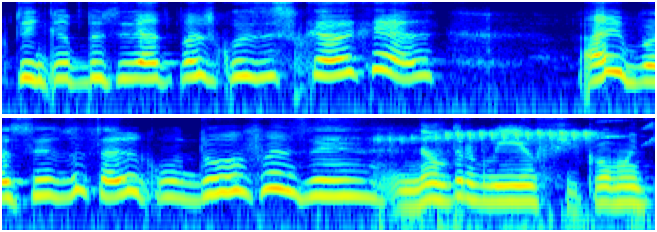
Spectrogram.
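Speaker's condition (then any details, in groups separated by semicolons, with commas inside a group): Cerebral palsy; from prolonged birth, not sitting at six months, hands not opening well, walked only at ten; electric wheelchair, largely independent, asks others to take money from wallet, music rehearsals at Associação de Paralisia Cerebral de Coimbra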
